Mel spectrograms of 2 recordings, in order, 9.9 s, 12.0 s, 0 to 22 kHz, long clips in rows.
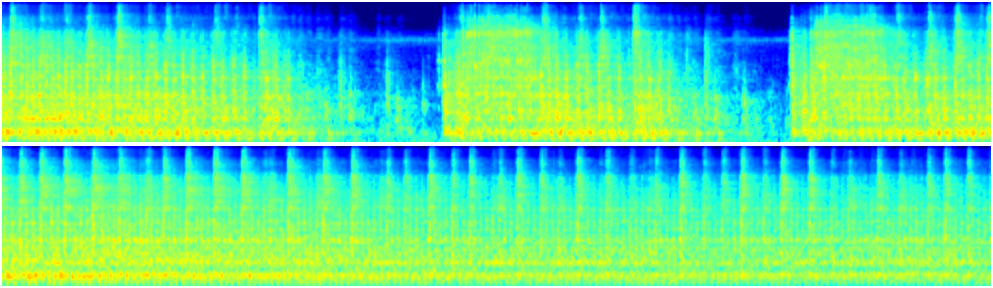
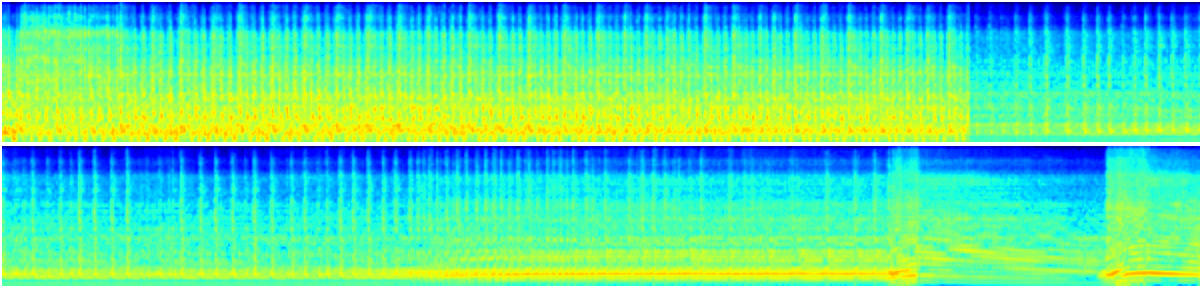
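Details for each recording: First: Kawasaki KX125 two-stroke that sat far too long, first start after a couple of kicks and stalls: ragged, uneven idle, a rough idle. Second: Kawasaki KX125 two-stroke dirt bike, first start after sitting too long (rough idle at first, run outside): crisp buzz settles to steady idle, quick throttle blips climb and drop cleanly; fired up surprisingly well, sounds pretty good, normal running.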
